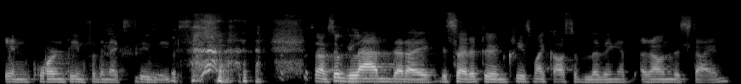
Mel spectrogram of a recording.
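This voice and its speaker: A man's voice: mid-range voice, fairly even intonation, normal speed, darkish tone. A man who grew up in Dubai, a company founder answering interview questions in a chatty, self-deprecating way with lots of fillers and restarts. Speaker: company founder and CEO, guest. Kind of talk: casual interview conversation.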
